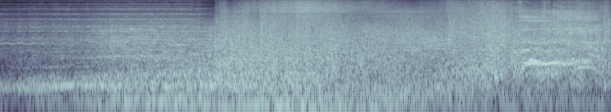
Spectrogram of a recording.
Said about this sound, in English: She plunges downwards and hits the water with a huge splash.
